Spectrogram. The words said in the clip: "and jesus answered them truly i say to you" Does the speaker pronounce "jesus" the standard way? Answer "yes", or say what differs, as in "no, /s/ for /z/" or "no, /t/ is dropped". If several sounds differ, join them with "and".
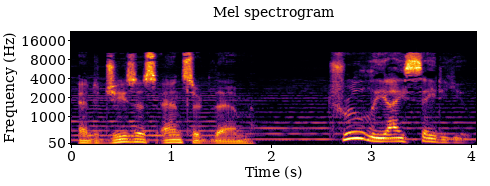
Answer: yes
